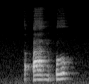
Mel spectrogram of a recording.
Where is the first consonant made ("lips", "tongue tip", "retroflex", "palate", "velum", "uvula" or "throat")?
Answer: throat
